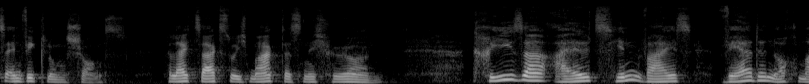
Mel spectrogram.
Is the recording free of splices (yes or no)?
yes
